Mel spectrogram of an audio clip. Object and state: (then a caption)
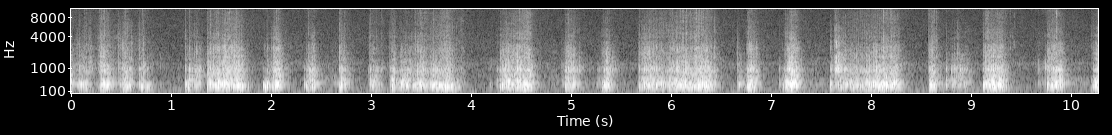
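Coated canvas handbag scratched with fingernails. Long, very sharp red nails scratch and rub the surface of a hollow Louis Vuitton monogram coated canvas bucket bag with leather trim. About twenty dry, rasping scratch strokes come in separate bursts with short silent gaps, their scratchy noise sitting mostly in the low-mids with little bass or high end.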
